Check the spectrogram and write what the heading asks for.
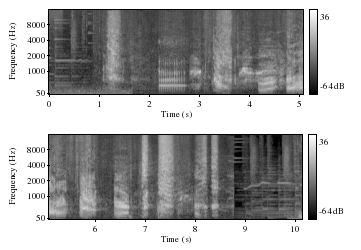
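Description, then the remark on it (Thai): Sea lion calls: a series of loud, throaty barks and roars in rapid irregular bursts, with a faint musical tone heard at the very start and end. “น้องๆครับ แขกรับเชิญของเราในวันนี้วันก็คือ สิงโตทะเลนั่นเองครับ น้องๆครับ เจ้าสิงโตทะเลเนี่ยมันบอกนะครับว่า ถึงเสียงและหน้าตามันจะละไม้คล้ายกับแมวน้ำแต่ถ้าทุกคนเนี่ยมาเจอมันแล้วต้องแยกให้ออกนะครับว่า ตัวไหนแมวน้ำตัวไหนสิงโตทะเลครับ”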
